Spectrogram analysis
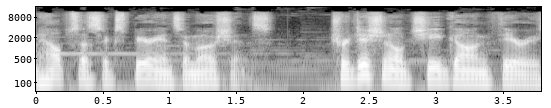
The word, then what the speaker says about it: qigong: a few lessons or classes what is Qigong pronounced Qigong Qigong is an internal process that has external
